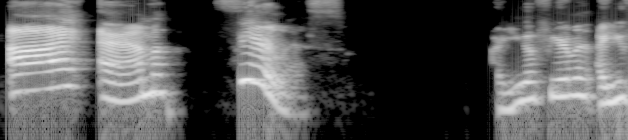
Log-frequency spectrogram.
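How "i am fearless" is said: louder, higher heroic declaration; bold hero cry. Acted. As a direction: declare it like a brave little hero. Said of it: "he's able to say".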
